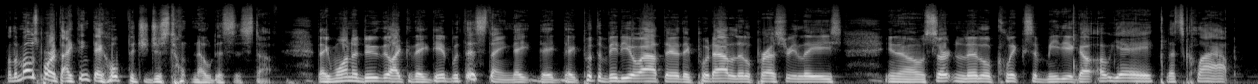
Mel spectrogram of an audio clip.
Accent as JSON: {"language": "English", "country": "United States", "said": "Now, look, I'm from America, and we don't do rugby in America."}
